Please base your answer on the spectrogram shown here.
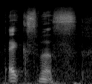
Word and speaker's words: Exmouth: first one Bournemouth okay we don't say mouse we tend to say must Bournemouth Exmouth okay try it wanna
